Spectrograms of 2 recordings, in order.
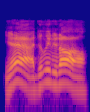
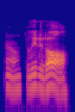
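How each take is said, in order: First: Louder and slower on "delete it all"; emphatic decision. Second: Said in the usual way. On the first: Real, not acted. Developer deciding to wipe the project files, firmly.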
